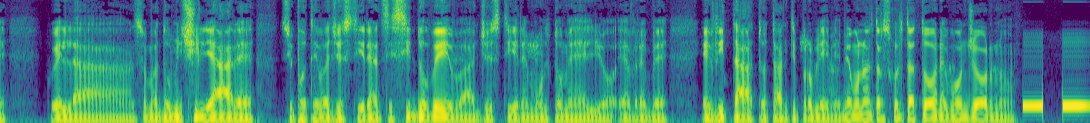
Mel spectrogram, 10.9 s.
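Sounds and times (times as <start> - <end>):
speech: 0.0 - 10.3
dial tone after dropped phone line: 10.2 - 10.9.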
